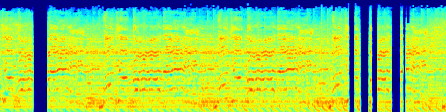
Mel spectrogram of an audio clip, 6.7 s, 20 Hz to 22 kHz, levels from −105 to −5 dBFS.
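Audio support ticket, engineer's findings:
Digital broadcast dropout at 0.48 to 0.75 s. Sound fades out in about 8 ms, about 0.21 s lost, then resumes mid-programme. Receiver muting on failed frames. Second dropout from 5.22 to 6.14 s. Several short holes spread over about 0.85 s, about 0.47 s lost in total, longest gap 128 ms. Pattern fits bursts of frames failing checksum. Receiver mutes until good frames return. Lost material not recoverable.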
